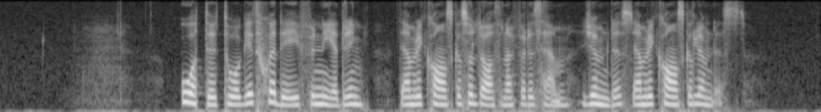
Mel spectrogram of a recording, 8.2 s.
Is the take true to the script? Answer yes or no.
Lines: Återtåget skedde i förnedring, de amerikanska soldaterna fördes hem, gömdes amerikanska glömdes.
yes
